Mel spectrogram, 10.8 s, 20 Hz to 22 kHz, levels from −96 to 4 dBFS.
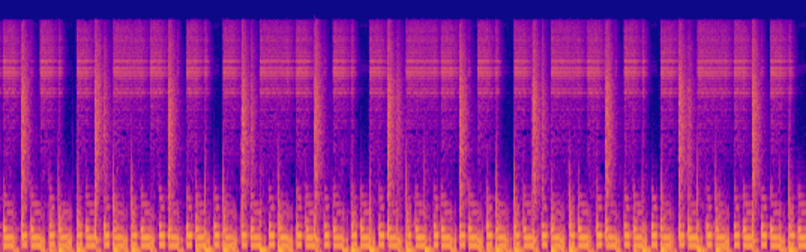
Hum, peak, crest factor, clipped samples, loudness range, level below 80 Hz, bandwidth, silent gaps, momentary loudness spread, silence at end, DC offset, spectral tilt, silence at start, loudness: none; -6 dBFS; 14 dB; under 0.1%; 0 LU; -26 dBFS; 16 kHz; none; 1 LU; 0 s; under 0.1%; -5.5 dB/octave; 0 s; -21 LUFS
